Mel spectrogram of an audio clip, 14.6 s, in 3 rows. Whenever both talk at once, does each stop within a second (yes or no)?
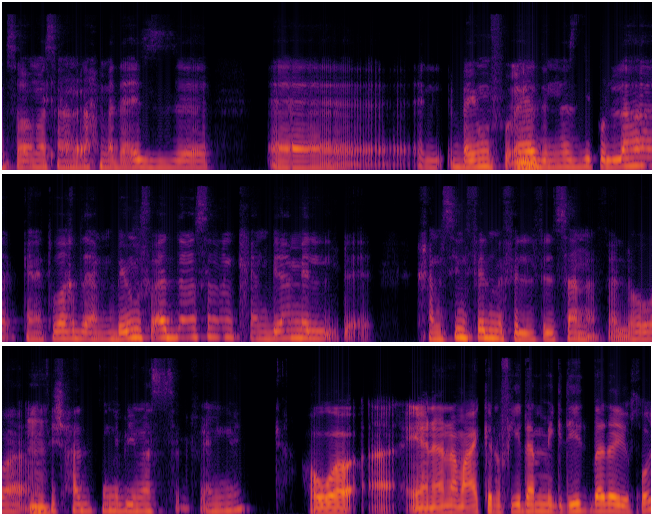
yes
